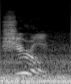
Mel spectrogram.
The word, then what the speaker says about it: Chiron: Chiron.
